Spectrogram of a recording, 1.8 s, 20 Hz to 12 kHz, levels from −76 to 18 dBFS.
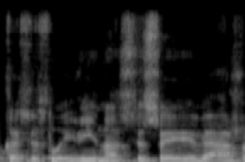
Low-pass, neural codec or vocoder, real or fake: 10.8 kHz; none; real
